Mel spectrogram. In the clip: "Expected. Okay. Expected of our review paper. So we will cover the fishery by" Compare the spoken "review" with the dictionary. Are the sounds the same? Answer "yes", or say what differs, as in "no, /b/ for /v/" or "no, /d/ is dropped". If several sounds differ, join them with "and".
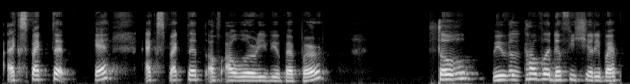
yes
